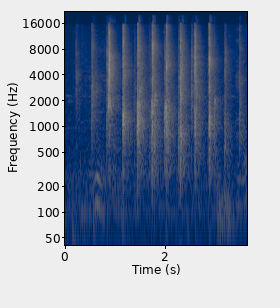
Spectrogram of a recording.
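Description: Slow, measured clapping from an audience at an event, roughly eleven crisp claps evenly spaced about three per second, clear and fairly close, with a faint voice briefly audible.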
